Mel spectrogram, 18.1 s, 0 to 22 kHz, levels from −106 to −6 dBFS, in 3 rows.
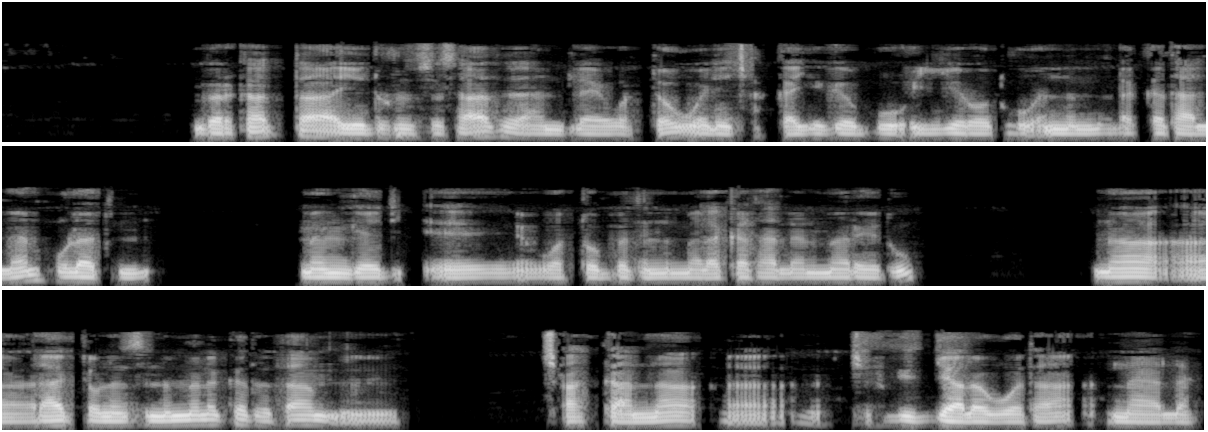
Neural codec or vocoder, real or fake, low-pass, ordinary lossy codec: none; real; 7.2 kHz; AAC, 32 kbps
